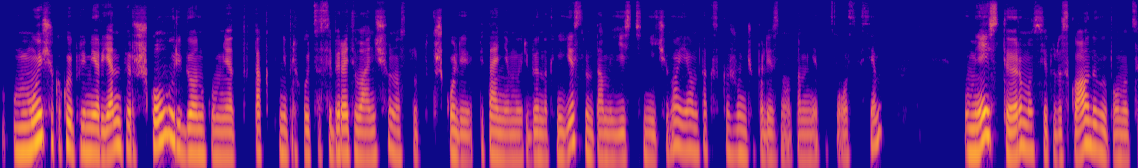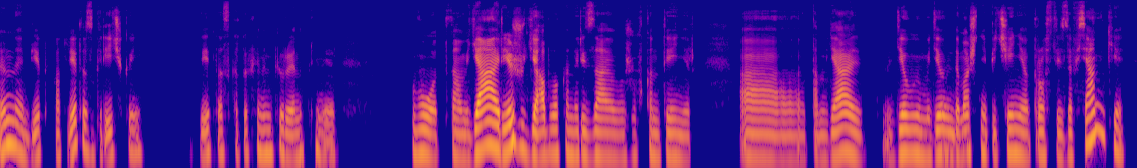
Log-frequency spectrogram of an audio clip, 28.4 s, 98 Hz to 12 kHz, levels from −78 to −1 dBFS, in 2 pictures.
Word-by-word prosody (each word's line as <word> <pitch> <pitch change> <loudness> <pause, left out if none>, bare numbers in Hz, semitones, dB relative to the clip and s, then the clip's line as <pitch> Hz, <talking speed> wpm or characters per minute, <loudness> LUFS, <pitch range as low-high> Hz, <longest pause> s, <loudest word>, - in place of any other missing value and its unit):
мой 160 +6 +8
еще 235 -3 +1
какой 185 -3 +2
пример. 155 -1 +3
Я, 150 +3 +6
например, 170 -3 +1
в - - -4
школу 225 +7 +5
ребенку, 150 -5 +2
у - - -2
меня 140 0 0
т - - -15 0.2
так 155 -1 -1
как - - -21
мне 150 -2 -2
приходится 145 0 -7
собирать 150 +1 +1
ланч, 140 0 -1
у - - -1
нас 140 -2 -4
тут 130 -1 -12
в - - -12
школе 130 -4 -3
питание 140 -5 -2
мой 130 0 -4
ребенок 130 0 -5
не 140 0 -3
ест, 205 +4 0
но 145 -3 -1
там 130 +1 -4
есть 130 +1 -5
нечего, 130 +6 -5
я 170 -2 -1
вам 155 -1 -3
так 160 0 -11
скажу, 150 -1 -8
ниче 140 -2 -6
полезного 130 0 -7
там 130 0 -7
нет - - -8
от 155 - -30
слова - - -6
совсем. 155 - -7 1.0
У 155 - -2
меня 155 +7 +7
есть 245 0 +7
термос, 160 +2 +2
я 140 - -4
туда 130 +1 -7
складываю 160 +1 +2
полноценный 150 +9 0
обед: 135 +2 -4
котлета 155 +7 -2
с 145 - -7
гречкой, 145 +3 -6 0.6
котлета 145 +1 -6
с 145 - -11
картофельным 150 +2 -6
пюре, 135 -4 -2
например. 70 - -7 1.0
Вот. 145 -4 +1
Там 130 -2 -2
я 170 +7 +8
режу 175 +4 +4
яблоко: 145 0 +1
нарезаю, 135 -1 -1
ложу 130 +1 -10
в 135 - -19
контейнер. 130 -2 -4 0.6
А, 125 -2 -2
там 125 - -7
я 140 0 +3 0.2
делаю 150 +3 0
мы 135 0 -5
делаем 145 -1 +1
домашнее 145 +2 -2
печенье 140 0 -1
просто 135 -1 -5
из 125 - -7
овсянки 200 - 0
145 Hz, 170 wpm, -25 LUFS, 130-155 Hz, 1.0 s, мой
